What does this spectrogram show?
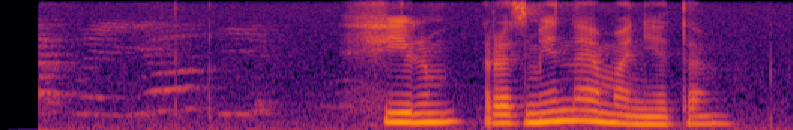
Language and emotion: Russian, neutral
